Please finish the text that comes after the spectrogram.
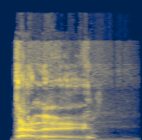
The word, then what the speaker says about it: Dale: Dale.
